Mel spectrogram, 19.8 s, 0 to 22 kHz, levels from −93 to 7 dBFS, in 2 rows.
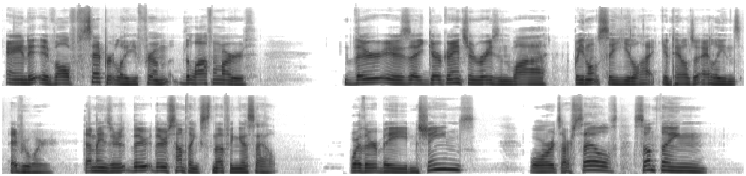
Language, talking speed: English, 120 wpm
